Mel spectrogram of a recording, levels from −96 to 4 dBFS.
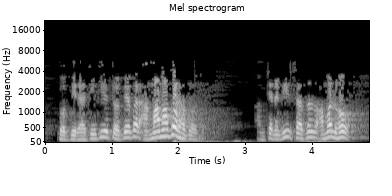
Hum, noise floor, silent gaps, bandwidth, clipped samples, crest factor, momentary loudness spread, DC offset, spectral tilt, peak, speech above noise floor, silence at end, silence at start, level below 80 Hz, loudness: none; -43 dBFS; none; 5.8 kHz; under 0.1%; 16 dB; 11 LU; under 0.1%; -6 dB/octave; -2 dBFS; 27 dB; 0.2 s; 0.2 s; -44 dBFS; -17 LUFS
